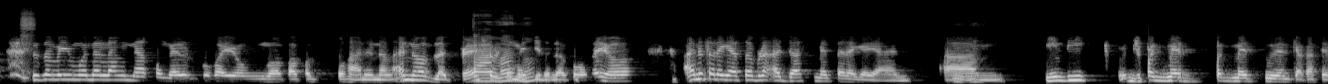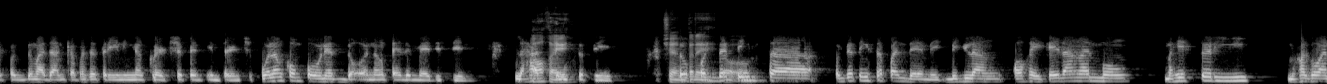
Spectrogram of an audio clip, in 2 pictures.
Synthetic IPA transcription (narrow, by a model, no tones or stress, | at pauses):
sɐsɐbɐjmonɐlɐŋnɐkʊŋmɛːɾonpokɐjoŋmɐɐpapɐɡ̚tʊk̪ʊɦaːnɐnːɐŋʔɐ̰no̞blad̪̚pɹɛʃʊɹkʊŋmɐjɡ̪ɪlɐlapokɐjo̞ʔɐno̞t̪ɐlɐɡaso̞ːbɾɐŋʔɐd͡ʒast̪̚mɛnt̪ːɐlɐɡajan | ʔɐm | hɪnd̪id͡ʒpɐɡ̚mɛd̪̚pɐɡ̚mɛd̪̚st̪uːd̪ɛnt̪̚kɐkɐsɛpɐɡ̚d̪ʊmaːd̪ɐʔɐnkɐpɐsɐt̪ɾejnɪŋnɐŋklɛɹd̪ʃɪpɛnd̪ɪnt̪ɛɹnʃɪp̚wɐlaŋkompownɛnt̪̚d̪oʔonːɐŋt̪ɛlɛmɛd̪ɪsɪn | lɐɦat̪ːɪsɐfes | ʃsopɐɡ̚d̪ɐt̪ɪŋsɐpɐɡ̚d̪ɐt̪ɪŋsɐpɐnd̪ɛːmɪk̚bɪɡlaŋʔo̞ːkɛjkɐjlaːŋɐnmo̞ŋ | mɐɦist̪oɾi | mɐkɐɡɐwa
